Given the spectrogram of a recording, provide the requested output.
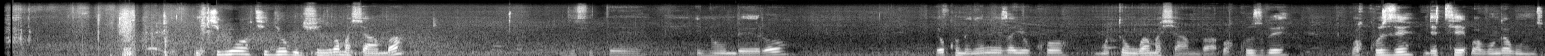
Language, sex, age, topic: Kinyarwanda, male, 18-24, government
